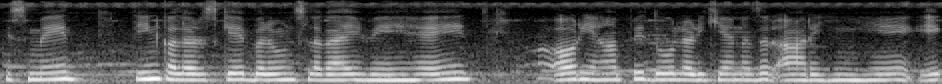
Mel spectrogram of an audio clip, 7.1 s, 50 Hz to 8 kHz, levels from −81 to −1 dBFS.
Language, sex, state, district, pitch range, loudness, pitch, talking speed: Hindi, female, Bihar, Katihar, 200-220 Hz, -14 LUFS, 210 Hz, 155 wpm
